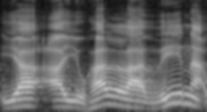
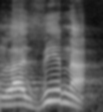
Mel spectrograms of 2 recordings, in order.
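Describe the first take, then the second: First: The middle consonant is a soft 'th' sound. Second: The middle consonant is a plain 'z' sound. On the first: The speaker calls it right. "yang betul adalah" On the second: The speaker calls it wrong. "bukan lazina. Karena kalau lazina berarti hurufnya zai"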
